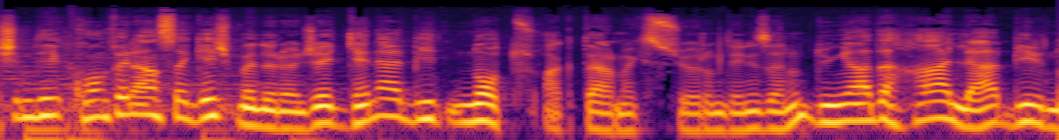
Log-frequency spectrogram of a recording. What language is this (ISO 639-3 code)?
tur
